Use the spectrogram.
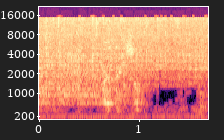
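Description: Salmon fillet frying in a hot pan for a grilled salmon salad, a steady soft sizzle under quiet kitchen noise, fairly faint and even throughout with no talking.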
